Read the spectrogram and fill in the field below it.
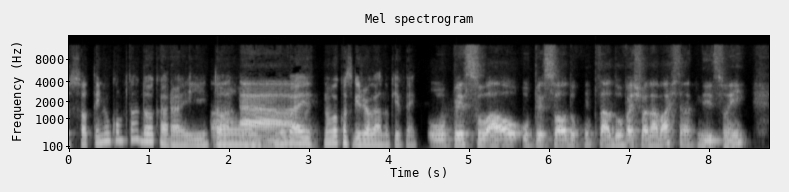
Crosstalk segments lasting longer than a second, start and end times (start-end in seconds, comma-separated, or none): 1.8-3.1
